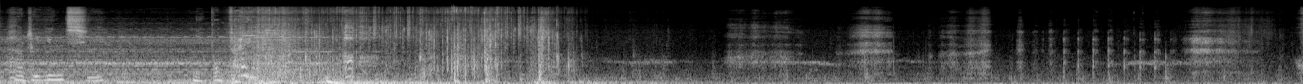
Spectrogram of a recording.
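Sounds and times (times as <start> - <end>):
crashing breaking impacts: 2.3 - 6.8.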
